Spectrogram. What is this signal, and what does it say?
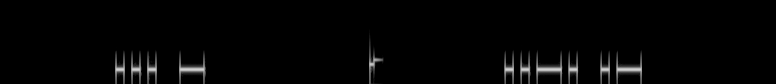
Morse code, heard as a keyed tone, about 15 wpm, 700 Hz. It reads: ST FA
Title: Top Two Letter Combinations in Words 15wpm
